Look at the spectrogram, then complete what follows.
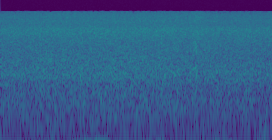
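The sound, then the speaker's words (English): A rushing river running beside a road roars steadily, a dense hiss like static with no distinct gurgles or splashes, filling the whole stretch at an even, moderate level with no voices. “The river noise is like a static, no burbling music, just a thrash of white noise that stretches out like a tablecloth beside the road.”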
